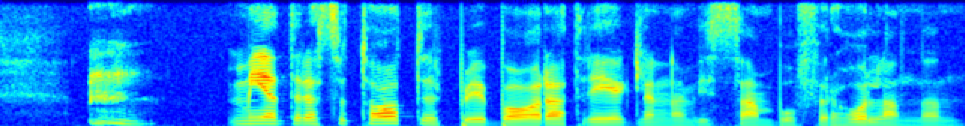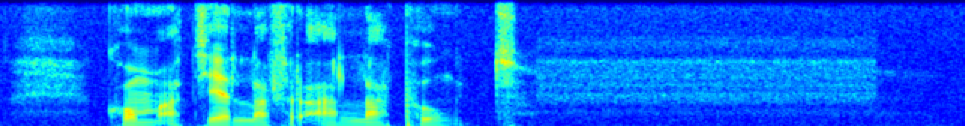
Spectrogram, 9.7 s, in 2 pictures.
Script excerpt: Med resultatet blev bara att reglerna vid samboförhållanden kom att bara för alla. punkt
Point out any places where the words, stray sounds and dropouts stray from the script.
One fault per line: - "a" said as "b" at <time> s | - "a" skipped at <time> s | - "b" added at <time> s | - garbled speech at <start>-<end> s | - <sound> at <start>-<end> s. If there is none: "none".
- "bara" said as "gälla" at 5.9 s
